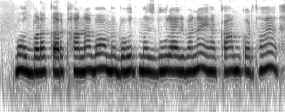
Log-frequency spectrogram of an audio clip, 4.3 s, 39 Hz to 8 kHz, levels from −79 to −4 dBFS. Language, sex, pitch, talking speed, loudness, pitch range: Bhojpuri, female, 270 Hz, 180 wpm, -12 LUFS, 265-280 Hz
